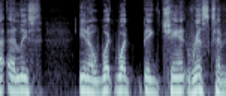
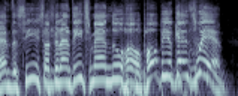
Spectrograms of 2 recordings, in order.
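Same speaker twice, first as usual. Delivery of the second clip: very high, put-on Spanish accent; 10 semitones higher than usual. Joking about a movie's made-up quote, the speaker performs Columbus: mock Spanish Columbus accent. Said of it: "that was my Spanish Columbus".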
